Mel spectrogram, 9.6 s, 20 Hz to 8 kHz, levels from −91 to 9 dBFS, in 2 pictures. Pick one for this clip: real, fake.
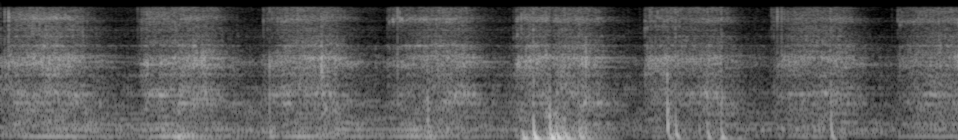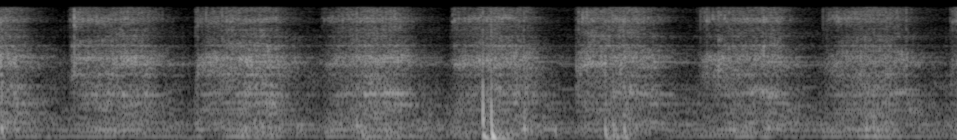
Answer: fake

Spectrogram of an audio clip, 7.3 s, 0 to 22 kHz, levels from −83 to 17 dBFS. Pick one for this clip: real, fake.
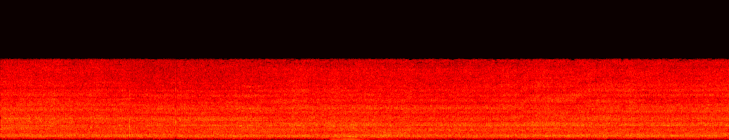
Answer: real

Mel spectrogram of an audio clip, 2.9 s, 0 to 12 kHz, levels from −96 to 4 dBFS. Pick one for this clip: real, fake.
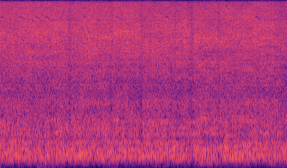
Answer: fake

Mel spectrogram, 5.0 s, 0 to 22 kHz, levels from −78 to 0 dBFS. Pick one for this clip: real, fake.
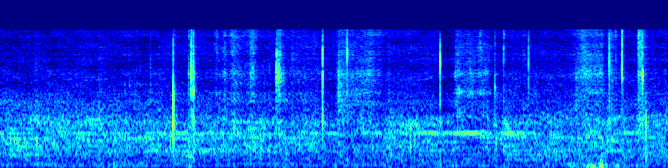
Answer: fake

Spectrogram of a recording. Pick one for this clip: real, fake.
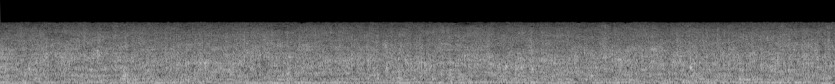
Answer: fake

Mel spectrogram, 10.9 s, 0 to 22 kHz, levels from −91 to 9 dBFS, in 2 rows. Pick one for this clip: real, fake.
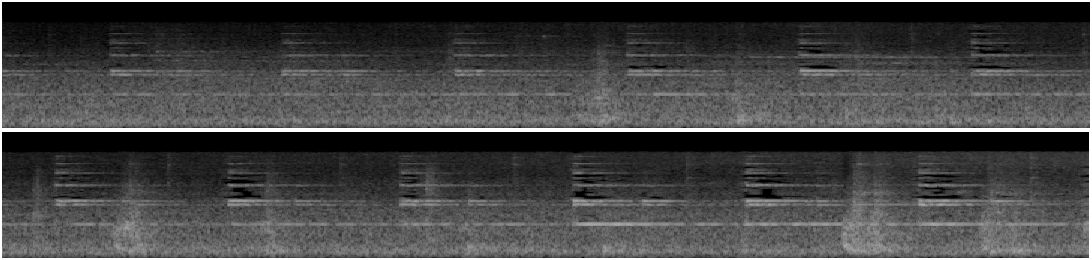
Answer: real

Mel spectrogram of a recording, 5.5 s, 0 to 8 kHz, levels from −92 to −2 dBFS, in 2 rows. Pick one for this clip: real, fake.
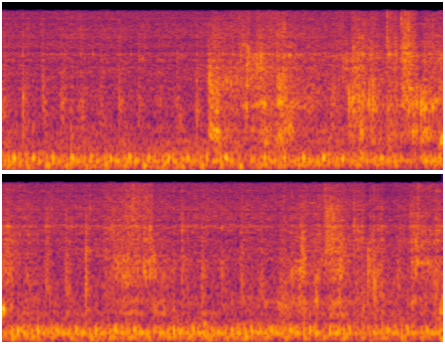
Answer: fake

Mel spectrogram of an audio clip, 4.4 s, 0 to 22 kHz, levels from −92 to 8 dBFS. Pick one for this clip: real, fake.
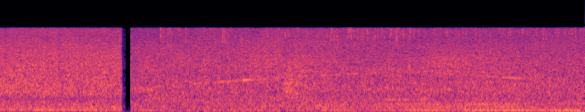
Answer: real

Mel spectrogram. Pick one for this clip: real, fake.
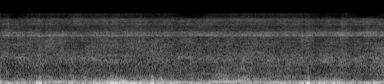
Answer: fake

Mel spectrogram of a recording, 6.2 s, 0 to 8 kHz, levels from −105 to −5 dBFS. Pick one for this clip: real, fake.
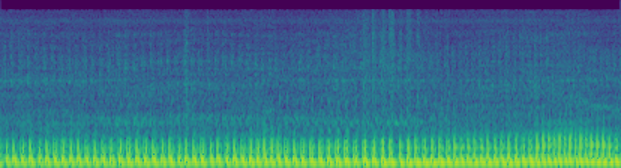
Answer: real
